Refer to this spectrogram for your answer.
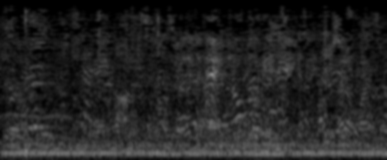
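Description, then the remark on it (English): A baseball crowd murmurs and chatters in a steady, moderately loud hubbub, swelling briefly midway as it reacts when a low one-out pitch to Jake Stahl in the fifth gets by Spidell all the way to the backstop, over a constant low hum. “And you can hear the crowd, Mike, jiggling after the ball probably came pretty close to hitting it.”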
